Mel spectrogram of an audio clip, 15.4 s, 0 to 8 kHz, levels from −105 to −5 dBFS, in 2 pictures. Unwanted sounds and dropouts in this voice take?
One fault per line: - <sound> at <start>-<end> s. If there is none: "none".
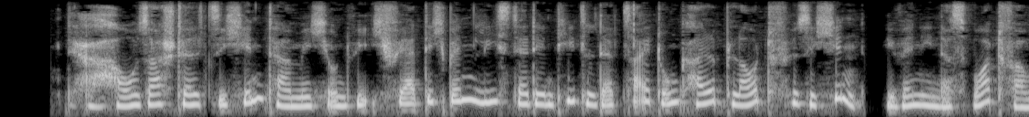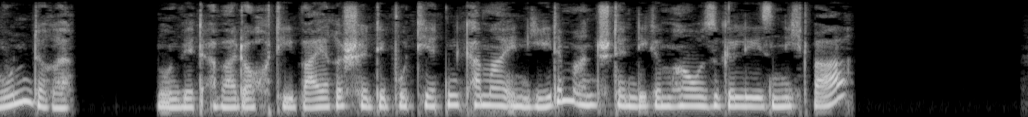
none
